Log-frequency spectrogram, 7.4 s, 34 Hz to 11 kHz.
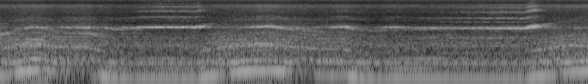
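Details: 2005 BMW E46 320i petrol engine idling: high wavering squeak rising and dipping in pitch, suspected from the alternator, not confirmed.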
